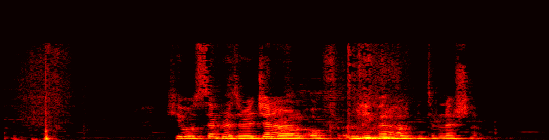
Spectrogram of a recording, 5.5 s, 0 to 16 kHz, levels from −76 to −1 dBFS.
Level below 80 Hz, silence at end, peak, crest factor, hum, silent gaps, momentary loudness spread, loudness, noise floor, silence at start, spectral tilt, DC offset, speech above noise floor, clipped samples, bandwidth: -58 dBFS; 0.65 s; -8 dBFS; 18 dB; none; none; 15 LU; -26 LUFS; -68 dBFS; 0.15 s; -6 dB/octave; under 0.1%; 43 dB; under 0.1%; 11.5 kHz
